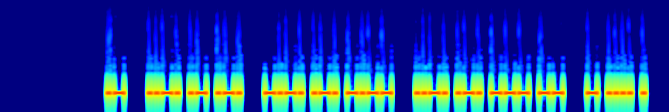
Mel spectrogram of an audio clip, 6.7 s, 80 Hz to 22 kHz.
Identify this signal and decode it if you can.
Morse code, heard as a keyed tone, about 34 wpm, 700 Hz. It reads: A FAR CRY FROM THE
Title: Sets of 5 Words Encore 35wpm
